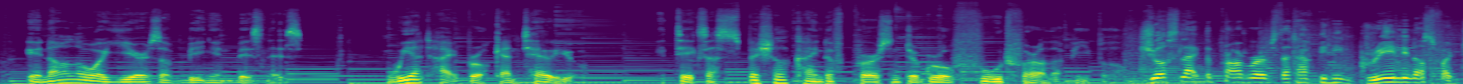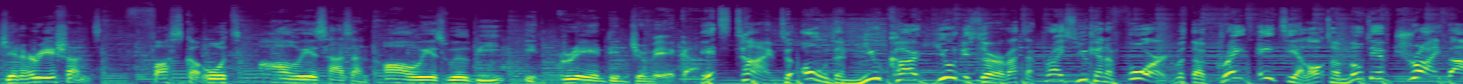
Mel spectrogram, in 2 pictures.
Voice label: Jamaican English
